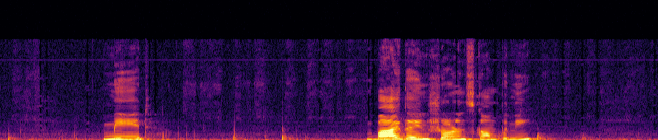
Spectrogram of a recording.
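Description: A woman speaks calmly, nearby.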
